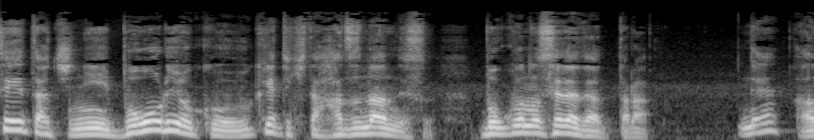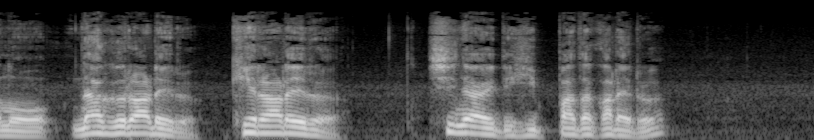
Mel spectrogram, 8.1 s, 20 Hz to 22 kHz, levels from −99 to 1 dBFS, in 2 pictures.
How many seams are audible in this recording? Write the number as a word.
three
